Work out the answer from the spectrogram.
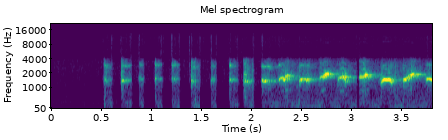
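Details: Cockatiel mating call, played to stimulate breeding: a run of short, evenly spaced whistled notes, then a continuous warbling whistle that wavers up and down, in a quiet indoor space.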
